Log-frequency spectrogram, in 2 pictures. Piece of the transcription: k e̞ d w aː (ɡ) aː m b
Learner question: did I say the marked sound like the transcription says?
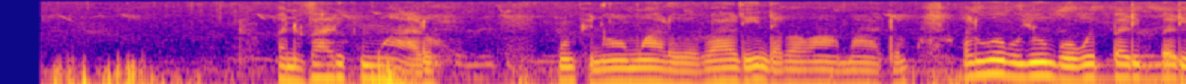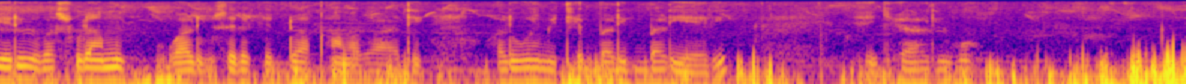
no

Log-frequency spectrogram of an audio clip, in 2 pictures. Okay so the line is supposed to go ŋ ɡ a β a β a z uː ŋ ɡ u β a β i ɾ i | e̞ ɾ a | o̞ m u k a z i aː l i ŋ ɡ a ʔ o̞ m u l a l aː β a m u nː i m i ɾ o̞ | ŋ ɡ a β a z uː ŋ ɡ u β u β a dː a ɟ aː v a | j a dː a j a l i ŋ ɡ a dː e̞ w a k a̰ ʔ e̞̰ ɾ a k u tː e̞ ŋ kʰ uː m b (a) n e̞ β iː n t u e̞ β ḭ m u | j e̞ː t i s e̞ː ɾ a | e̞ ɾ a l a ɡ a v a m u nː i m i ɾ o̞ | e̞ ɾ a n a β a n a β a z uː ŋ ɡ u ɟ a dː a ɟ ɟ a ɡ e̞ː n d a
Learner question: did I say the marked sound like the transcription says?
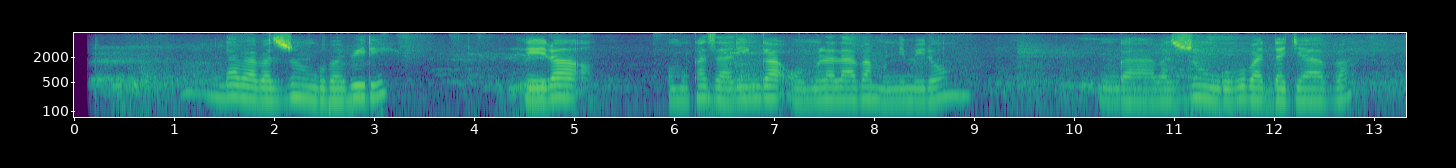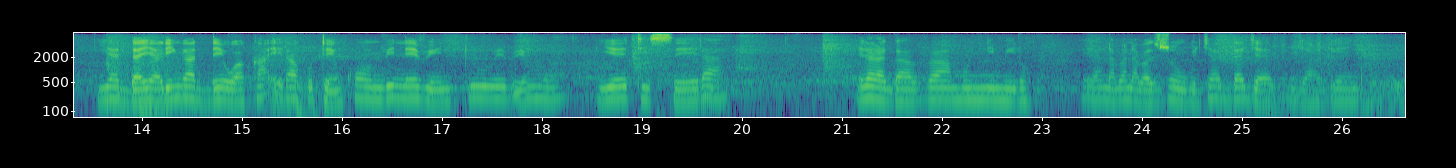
no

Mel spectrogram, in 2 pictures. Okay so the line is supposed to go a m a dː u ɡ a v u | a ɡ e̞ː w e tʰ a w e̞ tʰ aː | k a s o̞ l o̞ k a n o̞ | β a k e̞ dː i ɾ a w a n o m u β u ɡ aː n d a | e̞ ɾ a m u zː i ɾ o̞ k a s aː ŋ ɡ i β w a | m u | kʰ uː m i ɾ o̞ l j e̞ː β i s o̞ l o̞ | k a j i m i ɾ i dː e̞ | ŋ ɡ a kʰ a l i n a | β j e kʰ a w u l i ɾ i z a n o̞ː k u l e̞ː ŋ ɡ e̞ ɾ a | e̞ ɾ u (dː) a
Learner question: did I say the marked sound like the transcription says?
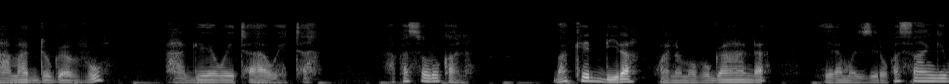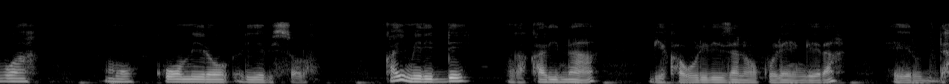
yes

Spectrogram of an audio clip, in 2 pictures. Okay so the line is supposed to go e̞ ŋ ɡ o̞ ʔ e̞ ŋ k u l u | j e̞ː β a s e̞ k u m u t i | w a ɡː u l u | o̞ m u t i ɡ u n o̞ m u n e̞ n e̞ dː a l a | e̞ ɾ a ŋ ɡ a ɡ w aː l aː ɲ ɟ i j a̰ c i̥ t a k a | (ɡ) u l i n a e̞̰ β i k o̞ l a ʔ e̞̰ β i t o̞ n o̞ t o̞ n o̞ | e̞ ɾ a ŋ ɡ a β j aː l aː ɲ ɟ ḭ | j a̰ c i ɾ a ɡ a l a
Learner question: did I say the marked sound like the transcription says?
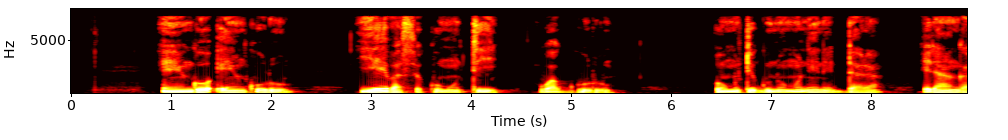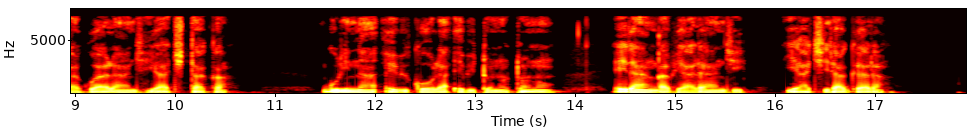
yes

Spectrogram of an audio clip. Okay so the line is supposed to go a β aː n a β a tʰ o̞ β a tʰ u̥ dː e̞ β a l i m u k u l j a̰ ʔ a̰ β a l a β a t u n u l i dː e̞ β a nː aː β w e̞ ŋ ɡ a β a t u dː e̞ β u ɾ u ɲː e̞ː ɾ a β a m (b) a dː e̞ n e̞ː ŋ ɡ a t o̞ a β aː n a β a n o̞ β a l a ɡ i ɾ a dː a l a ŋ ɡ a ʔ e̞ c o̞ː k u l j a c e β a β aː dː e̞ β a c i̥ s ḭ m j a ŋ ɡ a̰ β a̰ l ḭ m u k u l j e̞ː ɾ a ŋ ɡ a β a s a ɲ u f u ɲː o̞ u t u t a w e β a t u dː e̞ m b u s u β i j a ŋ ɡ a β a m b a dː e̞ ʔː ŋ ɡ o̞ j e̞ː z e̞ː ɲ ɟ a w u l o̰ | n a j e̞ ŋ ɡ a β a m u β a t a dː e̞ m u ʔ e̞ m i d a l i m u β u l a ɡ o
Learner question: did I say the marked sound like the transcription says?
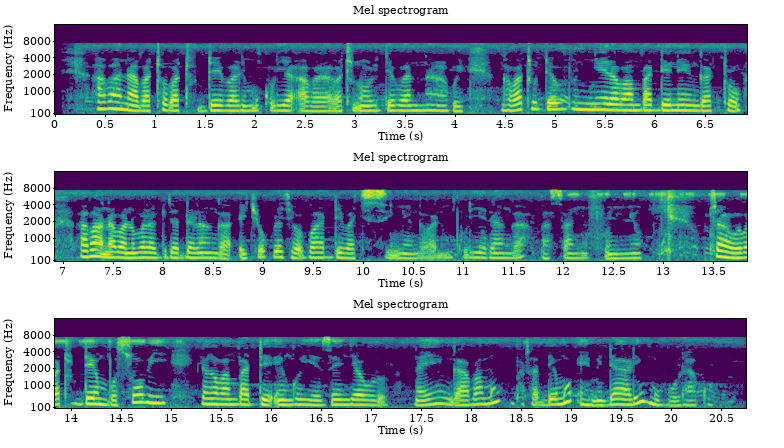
yes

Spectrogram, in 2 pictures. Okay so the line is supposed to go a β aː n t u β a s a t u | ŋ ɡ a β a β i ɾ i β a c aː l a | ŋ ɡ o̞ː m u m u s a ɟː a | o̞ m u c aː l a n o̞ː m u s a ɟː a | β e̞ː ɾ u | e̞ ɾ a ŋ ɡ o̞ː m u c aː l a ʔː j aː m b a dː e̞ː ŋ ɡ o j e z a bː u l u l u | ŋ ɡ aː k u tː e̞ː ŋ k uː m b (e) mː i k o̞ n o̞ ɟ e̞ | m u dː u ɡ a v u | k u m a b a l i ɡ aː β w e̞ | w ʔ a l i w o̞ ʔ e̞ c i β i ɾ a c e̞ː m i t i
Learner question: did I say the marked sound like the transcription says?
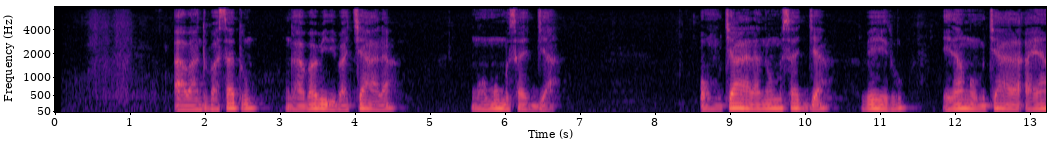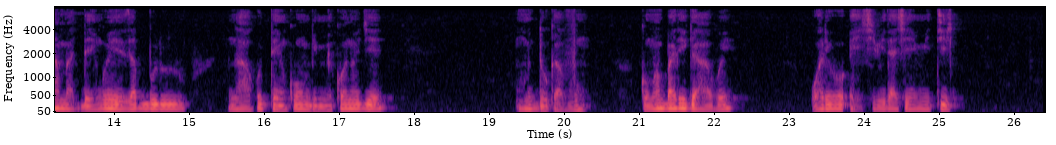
no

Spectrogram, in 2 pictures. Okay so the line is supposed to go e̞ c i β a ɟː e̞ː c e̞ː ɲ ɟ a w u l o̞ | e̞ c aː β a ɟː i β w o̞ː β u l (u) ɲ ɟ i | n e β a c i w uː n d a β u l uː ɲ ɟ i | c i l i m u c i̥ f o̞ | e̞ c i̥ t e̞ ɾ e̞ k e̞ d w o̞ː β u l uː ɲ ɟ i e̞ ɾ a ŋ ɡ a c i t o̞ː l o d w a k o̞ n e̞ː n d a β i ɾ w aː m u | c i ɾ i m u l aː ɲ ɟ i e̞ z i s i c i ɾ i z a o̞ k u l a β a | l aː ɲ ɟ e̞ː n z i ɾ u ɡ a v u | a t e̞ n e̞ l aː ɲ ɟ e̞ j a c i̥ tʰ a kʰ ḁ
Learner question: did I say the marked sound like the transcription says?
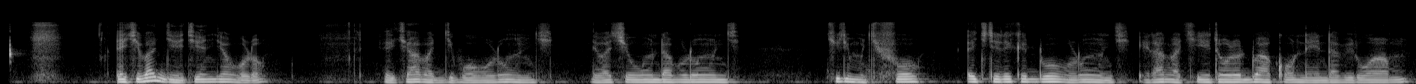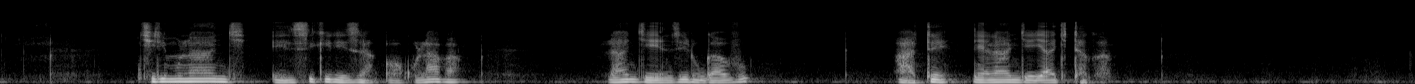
no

